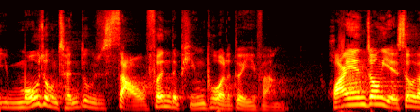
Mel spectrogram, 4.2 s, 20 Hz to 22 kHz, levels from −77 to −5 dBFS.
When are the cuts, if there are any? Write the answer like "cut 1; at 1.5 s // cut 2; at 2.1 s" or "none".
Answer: cut 1; at 3.2 s

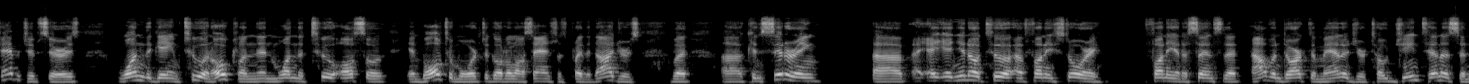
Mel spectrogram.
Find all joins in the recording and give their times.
cut 1; at 6.7 s

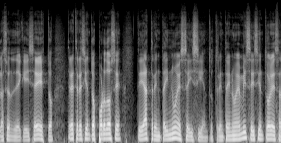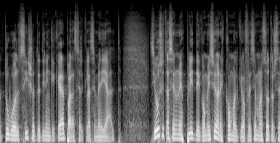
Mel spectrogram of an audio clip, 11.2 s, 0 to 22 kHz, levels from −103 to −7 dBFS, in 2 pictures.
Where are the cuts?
none

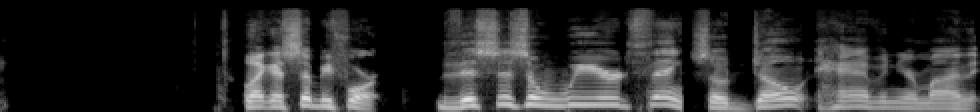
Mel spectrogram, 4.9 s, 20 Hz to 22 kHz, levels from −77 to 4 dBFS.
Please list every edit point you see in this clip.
cut 1; at 3.4 s

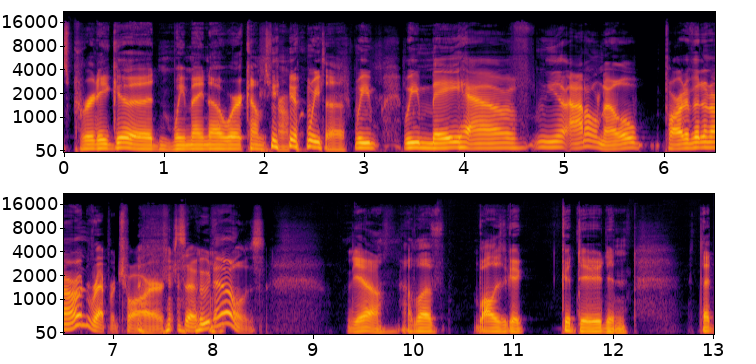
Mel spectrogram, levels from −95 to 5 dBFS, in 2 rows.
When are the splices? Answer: cut 1; at 9.9 s

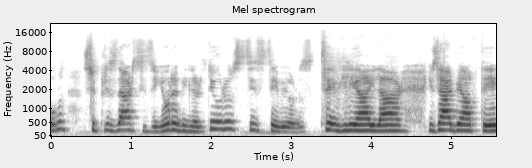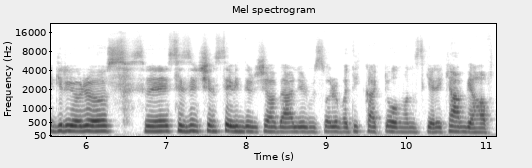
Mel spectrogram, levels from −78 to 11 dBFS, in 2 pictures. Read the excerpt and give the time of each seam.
cut 1; at 3.3 s

